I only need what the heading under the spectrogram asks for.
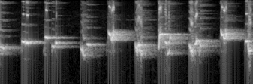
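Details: Ropel-style dawn song of a sooty-headed bulbul: a continuous string of short, clear, warbled notes stepping between higher and lower pitches, repeated roughly every third of a second, with no other sounds.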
